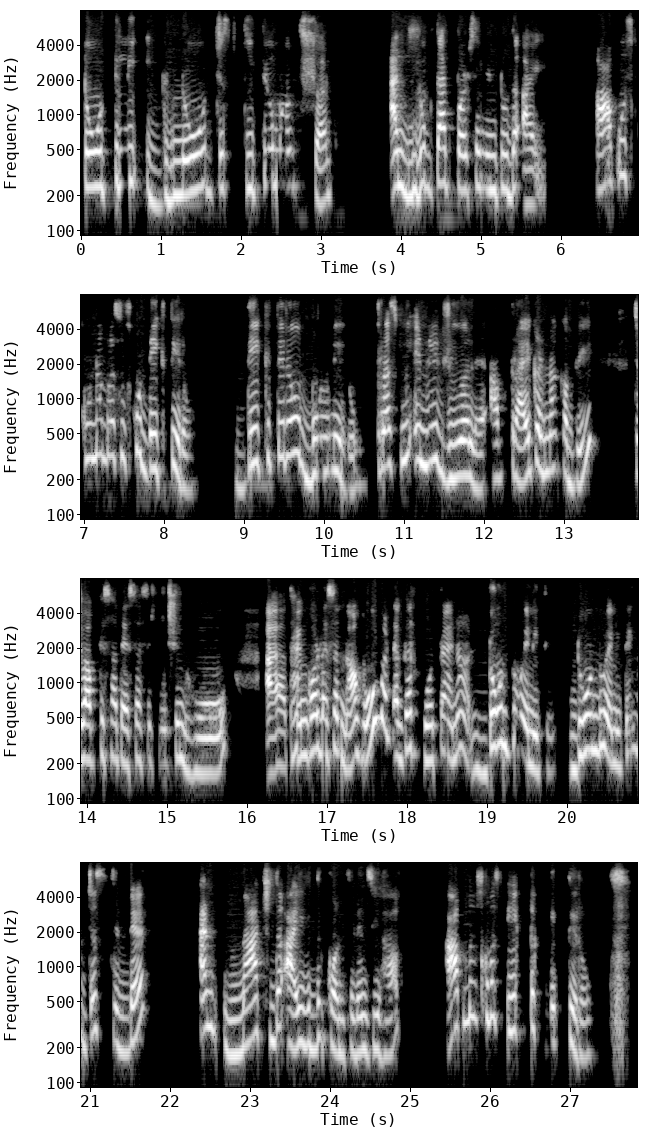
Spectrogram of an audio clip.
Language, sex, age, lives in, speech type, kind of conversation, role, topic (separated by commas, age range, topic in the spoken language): Hindi, female, 20-24, India, conversation, podcast, guest, Conflict ke baad pehli baar baat kaise shuru karte ho?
